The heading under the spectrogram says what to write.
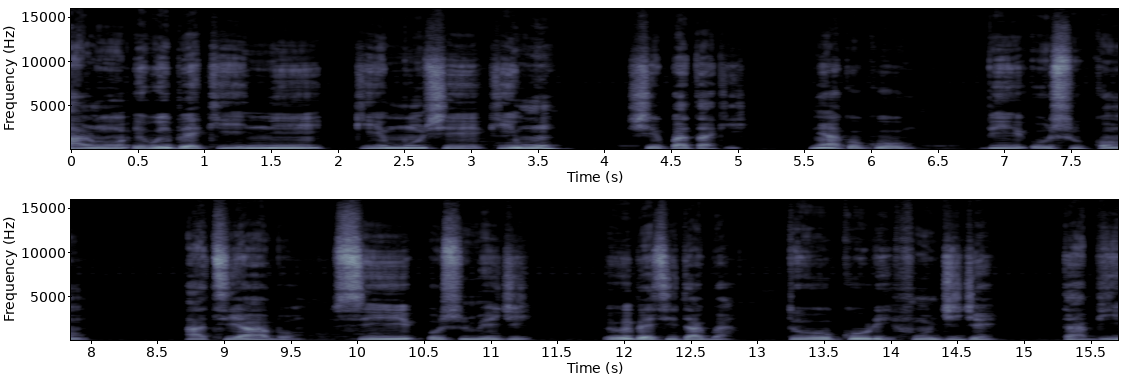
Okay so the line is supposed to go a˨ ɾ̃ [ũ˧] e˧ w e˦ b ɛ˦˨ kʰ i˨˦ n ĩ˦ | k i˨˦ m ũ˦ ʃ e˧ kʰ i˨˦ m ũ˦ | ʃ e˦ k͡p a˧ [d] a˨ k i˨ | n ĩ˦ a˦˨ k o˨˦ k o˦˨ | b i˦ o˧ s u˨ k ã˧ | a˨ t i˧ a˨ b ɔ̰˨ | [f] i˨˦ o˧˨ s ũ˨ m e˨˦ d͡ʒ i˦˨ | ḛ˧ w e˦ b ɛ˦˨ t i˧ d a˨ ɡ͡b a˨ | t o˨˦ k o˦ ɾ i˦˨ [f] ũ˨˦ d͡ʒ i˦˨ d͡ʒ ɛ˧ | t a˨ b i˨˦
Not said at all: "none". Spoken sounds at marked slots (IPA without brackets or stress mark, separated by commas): ũ˧, t, s, f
